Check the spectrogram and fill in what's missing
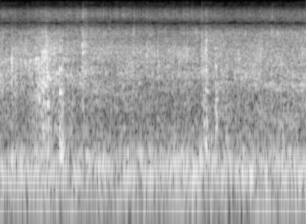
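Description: Redfish fillet sizzling in a frying pan just after flipping, a steady close hiss of frying with a few faint pops and clatters.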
